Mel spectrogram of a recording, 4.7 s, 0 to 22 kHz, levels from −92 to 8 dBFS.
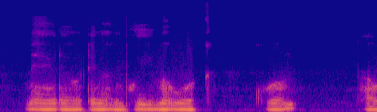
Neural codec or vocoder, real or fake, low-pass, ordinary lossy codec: none; real; 19.8 kHz; Opus, 16 kbps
